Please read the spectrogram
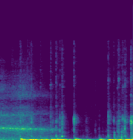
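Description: Typing on a computer keyboard: a run of irregular keystrokes.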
